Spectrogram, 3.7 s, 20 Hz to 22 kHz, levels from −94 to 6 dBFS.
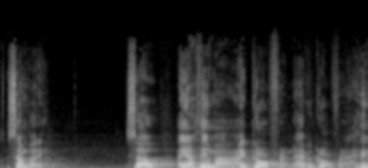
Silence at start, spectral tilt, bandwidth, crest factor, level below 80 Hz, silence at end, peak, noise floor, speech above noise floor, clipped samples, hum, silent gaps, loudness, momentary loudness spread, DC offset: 0.1 s; -6 dB/octave; 16.5 kHz; 16 dB; -48 dBFS; 0 s; -8 dBFS; -52 dBFS; 30 dB; under 0.1%; none; none; -23 LUFS; 8 LU; under 0.1%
